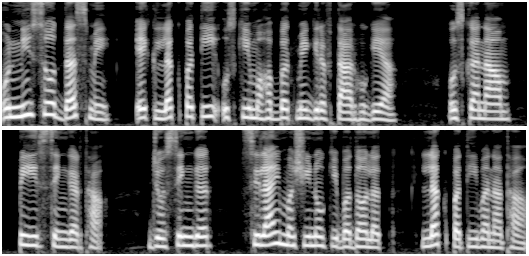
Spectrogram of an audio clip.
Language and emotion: Urdu, neutral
